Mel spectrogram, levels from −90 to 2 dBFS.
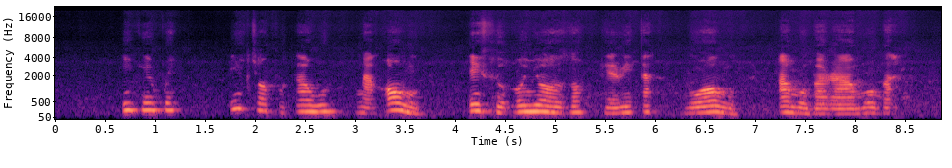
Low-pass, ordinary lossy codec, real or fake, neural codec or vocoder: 19.8 kHz; none; fake; autoencoder, 48 kHz, 128 numbers a frame, DAC-VAE, trained on Japanese speech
